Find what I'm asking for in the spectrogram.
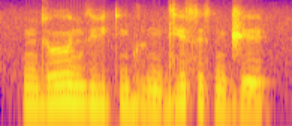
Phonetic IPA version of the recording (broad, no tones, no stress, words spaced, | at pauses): ndɵːnziːtʲmbɨːŋ dʲe sɨsnd͡ʒe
